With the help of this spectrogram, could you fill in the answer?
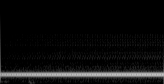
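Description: A steady telephone dial tone as a call is placed hums continuously at an even volume, clear, with no voices or other sounds over it.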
